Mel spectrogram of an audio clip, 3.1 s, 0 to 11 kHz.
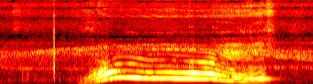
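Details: A 9-year-old Samoyed mix in Lancaster Township, Pennsylvania howls along with police and fire sirens, one drawn-out howl that rises, holds steady, then slides back down.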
